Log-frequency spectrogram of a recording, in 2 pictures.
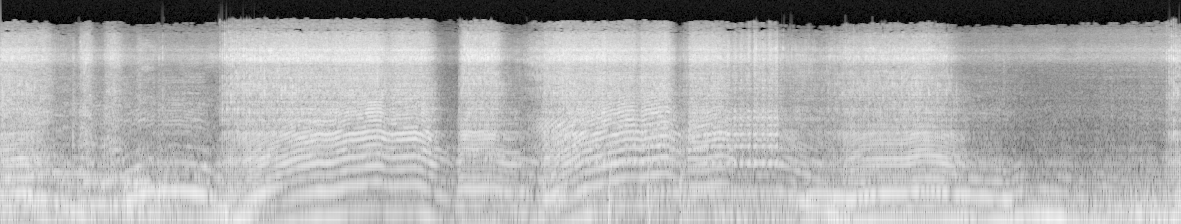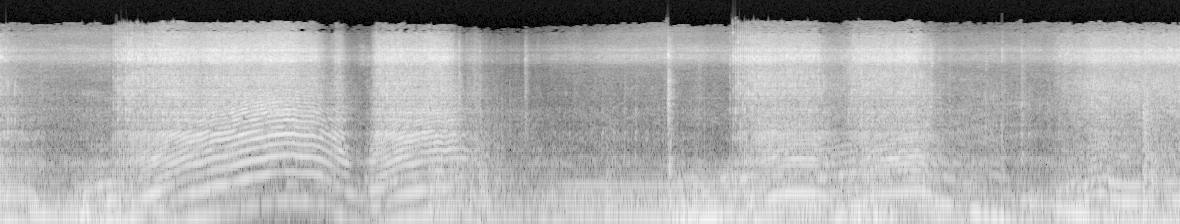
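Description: Compact demolition derby car's engine, heard from inside its stripped cabin, revving up and dropping back again and again, every few seconds, as the car is driven around the arena.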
